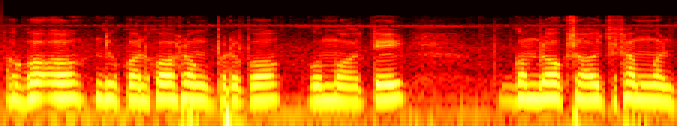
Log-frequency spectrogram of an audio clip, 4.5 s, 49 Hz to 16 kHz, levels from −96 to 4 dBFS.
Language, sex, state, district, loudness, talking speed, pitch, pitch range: Wancho, male, Arunachal Pradesh, Longding, -14 LUFS, 120 wpm, 165 Hz, 155-170 Hz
